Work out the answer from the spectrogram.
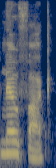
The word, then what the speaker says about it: Norfolk: The natives say it sounds like no fuck. Yes, that's how most people say it. I say Norfolk.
